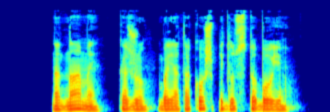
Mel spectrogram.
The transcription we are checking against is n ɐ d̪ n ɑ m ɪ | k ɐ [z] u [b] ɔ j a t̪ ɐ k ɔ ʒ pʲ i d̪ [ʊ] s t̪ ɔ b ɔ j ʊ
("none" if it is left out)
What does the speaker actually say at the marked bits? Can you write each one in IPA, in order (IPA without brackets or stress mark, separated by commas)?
ʒ, b, u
